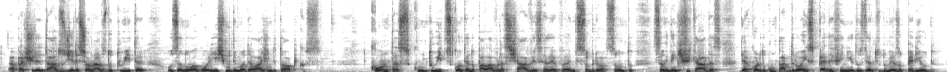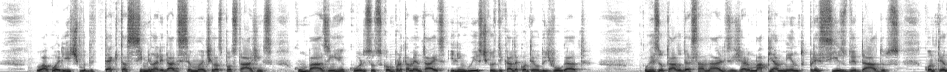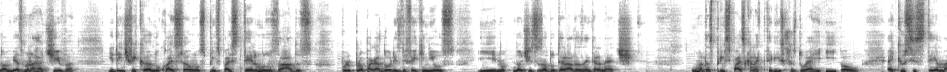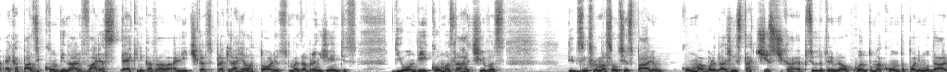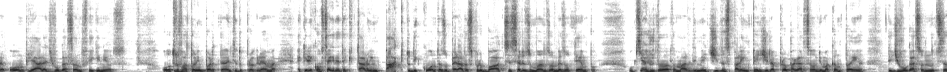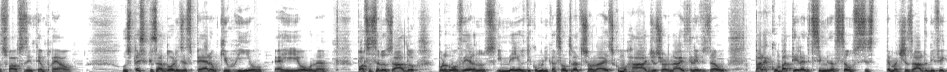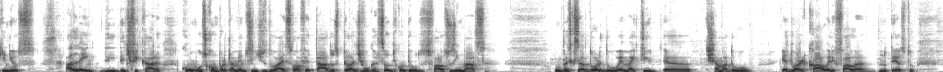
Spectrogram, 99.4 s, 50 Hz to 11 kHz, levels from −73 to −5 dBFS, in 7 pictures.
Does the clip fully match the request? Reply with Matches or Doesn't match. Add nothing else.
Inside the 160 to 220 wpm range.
Doesn't match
